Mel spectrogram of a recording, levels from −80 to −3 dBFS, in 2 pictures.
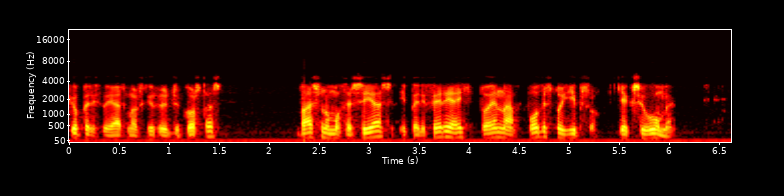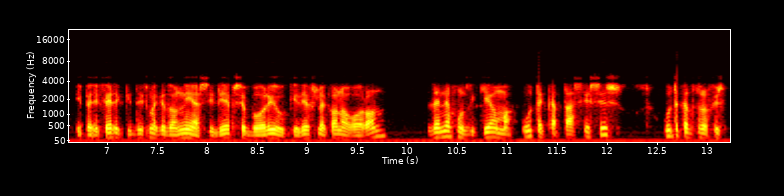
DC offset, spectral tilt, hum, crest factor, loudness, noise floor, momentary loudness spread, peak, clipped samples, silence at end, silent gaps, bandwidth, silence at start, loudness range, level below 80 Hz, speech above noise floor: under 0.1%; -6.5 dB/octave; none; 20 dB; -22 LUFS; -54 dBFS; 7 LU; -4 dBFS; under 0.1%; 0.05 s; none; 5.4 kHz; 0 s; 2 LU; -54 dBFS; 32 dB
